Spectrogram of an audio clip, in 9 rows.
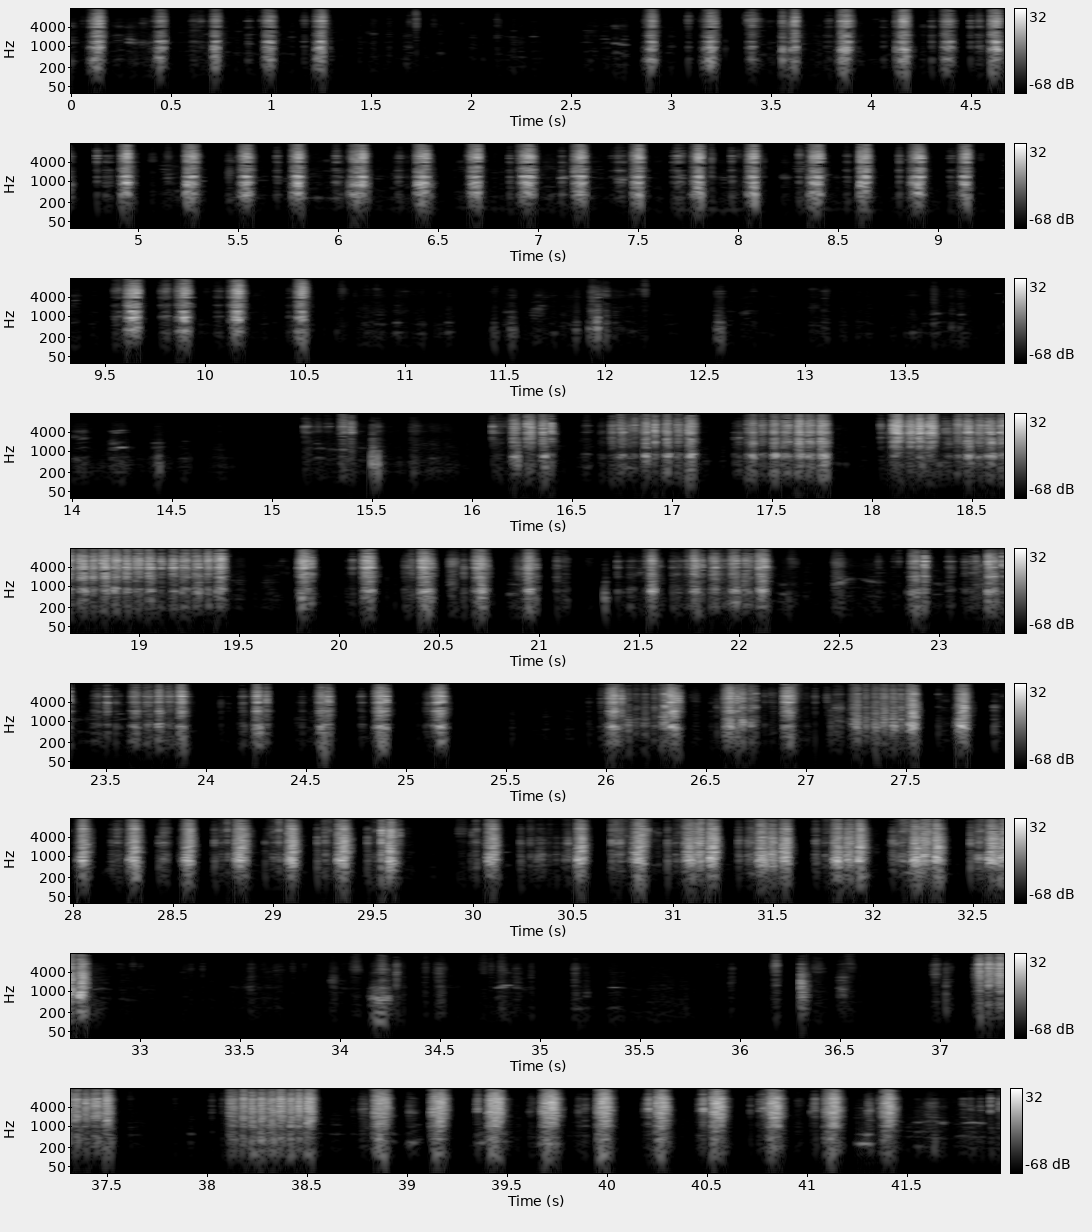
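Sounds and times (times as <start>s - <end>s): hand file scraping metal: 0.0s - 1.3s, 2.9s - 10.6s, 16.2s - 22.2s, 22.8s - 25.2s, 26.0s - 32.8s, 37.2s - 41.5s.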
